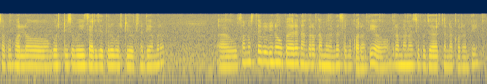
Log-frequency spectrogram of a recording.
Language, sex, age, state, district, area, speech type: Odia, female, 60+, Odisha, Kendrapara, urban, spontaneous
